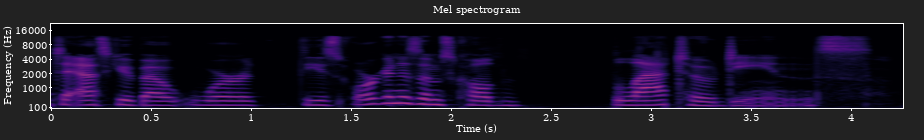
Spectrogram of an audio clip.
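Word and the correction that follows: blattodean: Blattodians, yes.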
